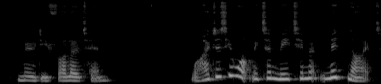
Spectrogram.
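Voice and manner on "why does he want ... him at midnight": astonished, baffled, high, very surprised. A character asks his companion after a secret invitation, very surprised. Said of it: "very surprised".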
